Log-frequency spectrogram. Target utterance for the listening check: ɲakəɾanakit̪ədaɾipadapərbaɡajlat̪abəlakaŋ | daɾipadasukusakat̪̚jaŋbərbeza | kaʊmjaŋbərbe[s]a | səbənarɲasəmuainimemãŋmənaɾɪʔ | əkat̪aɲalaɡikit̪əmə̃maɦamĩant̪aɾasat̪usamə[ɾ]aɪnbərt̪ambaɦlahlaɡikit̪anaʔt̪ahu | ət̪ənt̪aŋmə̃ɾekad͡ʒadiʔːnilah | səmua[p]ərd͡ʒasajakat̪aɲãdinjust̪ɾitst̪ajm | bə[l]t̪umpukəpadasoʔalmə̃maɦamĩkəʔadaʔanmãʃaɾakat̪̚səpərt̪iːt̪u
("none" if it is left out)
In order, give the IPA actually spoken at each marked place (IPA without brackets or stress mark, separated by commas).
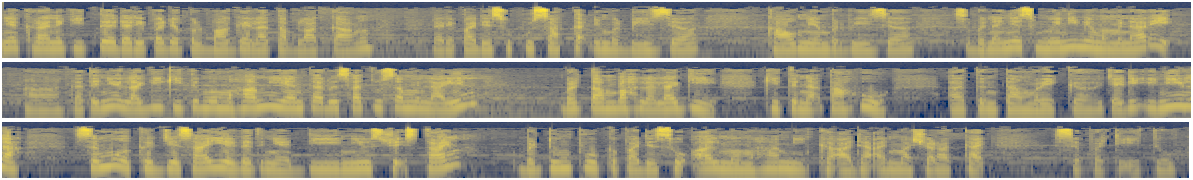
z, l, k, r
